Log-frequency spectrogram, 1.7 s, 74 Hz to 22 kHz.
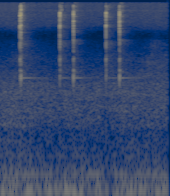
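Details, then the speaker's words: Old fuel injector from a 2001 Mazda 626 2.5L, bench-tested off the engine on 12 volts, gives crisp clicks in quick pairs; it opens and closes normally. "I've got one of the old injector set up here. I'm going to put 12 volts here. Hopefully you can hear that clicking."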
